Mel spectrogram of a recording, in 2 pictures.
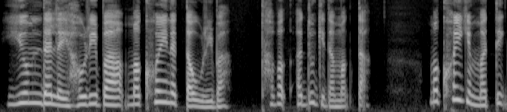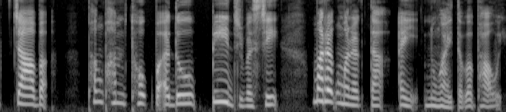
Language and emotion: Manipuri, sad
